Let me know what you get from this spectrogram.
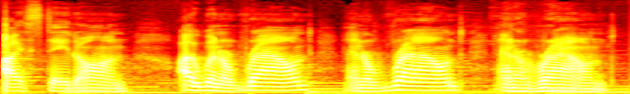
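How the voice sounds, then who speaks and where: A woman narrates a children's storybook as its host, in a slightly low voice that swings expressively. There is noticeable creak in her tone, and soft music plays behind her theatrical reading. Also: a little slow.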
